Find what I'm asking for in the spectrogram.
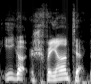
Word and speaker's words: Iga Świątek: and Iga Świątek.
